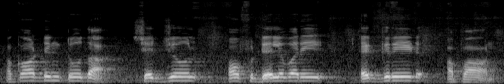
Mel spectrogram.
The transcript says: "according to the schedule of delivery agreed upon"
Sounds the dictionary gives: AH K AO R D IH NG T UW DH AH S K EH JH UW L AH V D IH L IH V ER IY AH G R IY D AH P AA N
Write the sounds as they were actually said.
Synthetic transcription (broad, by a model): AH K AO R D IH NG T UW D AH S EH JH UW L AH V D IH L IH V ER IY AH G R IY D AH P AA N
